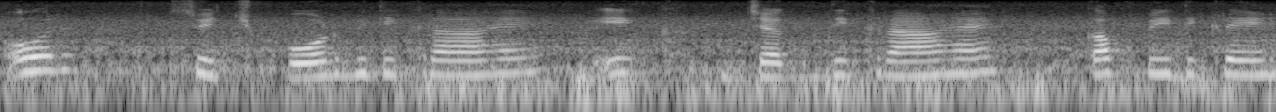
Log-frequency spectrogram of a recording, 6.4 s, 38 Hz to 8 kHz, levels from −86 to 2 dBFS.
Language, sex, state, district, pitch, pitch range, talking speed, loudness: Hindi, female, Punjab, Pathankot, 235 Hz, 220-240 Hz, 150 wpm, -19 LUFS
